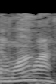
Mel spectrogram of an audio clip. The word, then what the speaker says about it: Moi: Se pone, pronuncia, se escribe MOI, pero... – Se pronuncia MOA.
